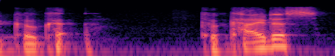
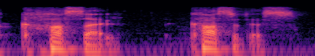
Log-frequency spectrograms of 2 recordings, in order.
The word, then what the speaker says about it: Cocytus: Also, and to help, it's probably not going to help some, but it is, in fact, there are 2 ways to pronounce it, but it is either Cocytus or Cocytus.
